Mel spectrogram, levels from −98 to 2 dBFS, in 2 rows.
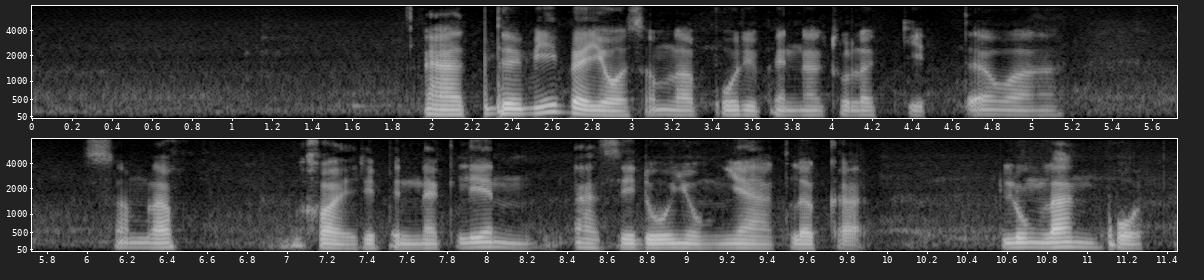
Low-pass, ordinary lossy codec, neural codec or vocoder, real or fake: none; none; codec, 16 kHz, 8 kbps, FunCodec, trained on Chinese and English, 25 frames a second; fake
